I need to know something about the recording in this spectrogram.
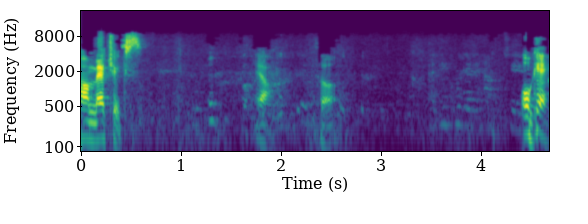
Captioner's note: laughing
